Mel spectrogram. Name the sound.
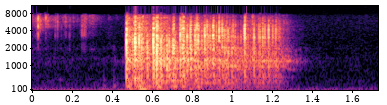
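ten-sided die being rolled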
